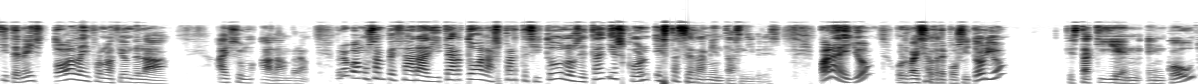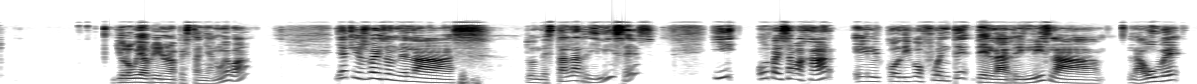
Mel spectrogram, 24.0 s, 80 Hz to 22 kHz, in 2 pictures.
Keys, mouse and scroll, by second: 0.5-1.1 scroll down 2, 1.8-2.2 scroll down 2, 4.5-4.9 scroll up 2, 5.7-6.1 scroll up 2, 7.1-7.6 scroll up 2, 7.6-8.3 scroll up 1, 8.4-8.7 scroll up 2, 11.8 right click, 12.7 click, 14.1 click, 16.3 click, 18.8-19.2 scroll down 2.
